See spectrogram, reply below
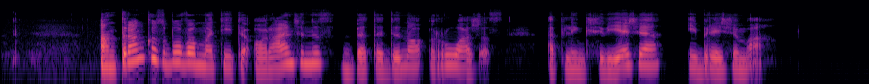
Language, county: Lithuanian, Klaipėda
